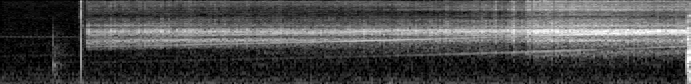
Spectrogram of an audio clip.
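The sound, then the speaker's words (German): The launch sound effect of a toy keychain shaped like a small comic rocket that is also a flashlight, lying on a table: a click, then a steady electronic whine that rises slowly in pitch and grows louder over about three seconds, with no talking. “Und zwar ein, Schlüssel, ein Schlüsselanhänger, eine kleine Comic-Rakete, die äh, auch zeitgleich eine Taschenlampe ist.”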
